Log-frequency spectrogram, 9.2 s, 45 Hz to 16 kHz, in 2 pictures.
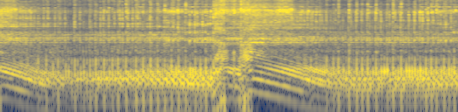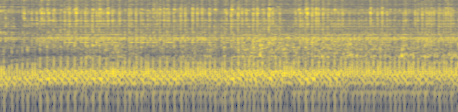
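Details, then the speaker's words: New Magnum G11 chainsaw after removing the carburettor neck spacer and reassembling: revs climb and fall smoothly with no bogging or stalling; normal acceleration, no-power problem fixed. "เมื่อกี้ที่เร่งแล้วเหมือนน้ำมันไม่ขึ้นเร่งแล้วดับมาเปิดสวิตช์ลงล่างยเล่งได้ปกติ"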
